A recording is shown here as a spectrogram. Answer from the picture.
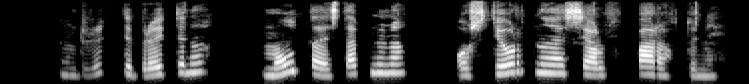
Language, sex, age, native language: Icelandic, female, 50-59, Icelandic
